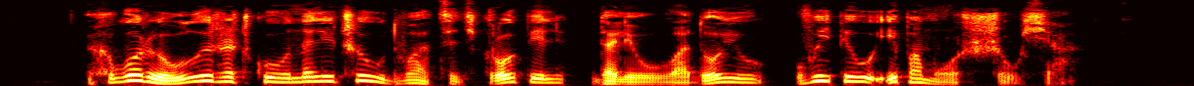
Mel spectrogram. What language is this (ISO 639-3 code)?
bel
